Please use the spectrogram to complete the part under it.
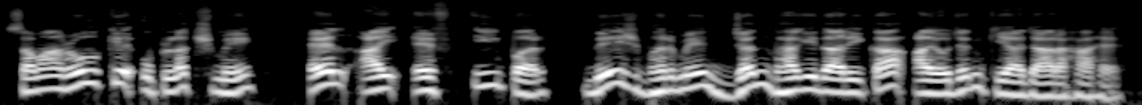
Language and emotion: Hindi, neutral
